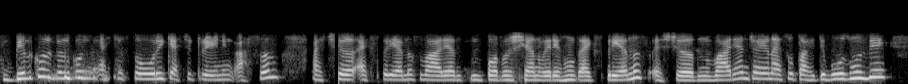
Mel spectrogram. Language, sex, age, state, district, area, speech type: Kashmiri, female, 45-60, Jammu and Kashmir, Kulgam, rural, conversation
